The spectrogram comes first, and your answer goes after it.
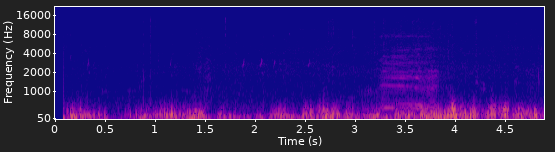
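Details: Tame cow walking across mud in a rice field; one short harmonic moo rises briefly near the end over constant low rumbling and splashing from movement through the mud.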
